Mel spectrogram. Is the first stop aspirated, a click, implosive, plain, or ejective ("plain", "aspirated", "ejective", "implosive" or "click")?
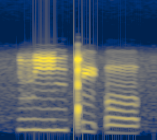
click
